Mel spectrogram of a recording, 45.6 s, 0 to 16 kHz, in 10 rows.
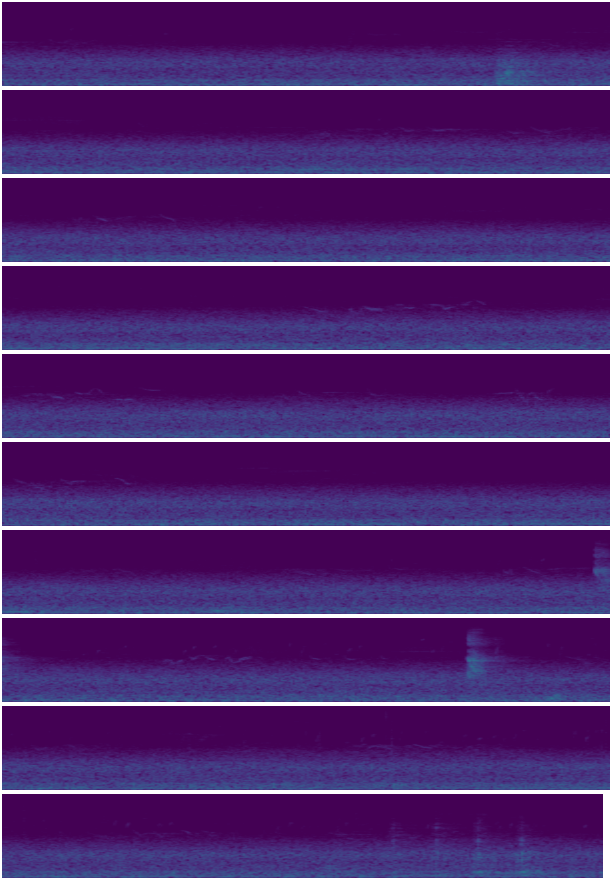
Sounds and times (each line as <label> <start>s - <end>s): distant calls of Jackdaws 29.4s - 45.5s
A single Blue Tit 35.2s - 37.2s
